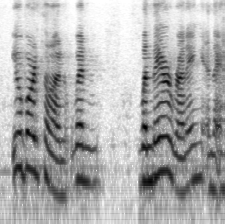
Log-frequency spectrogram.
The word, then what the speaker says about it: Eobard Thawne: And the when he and how do you pronounce his opposite's name? I'm gonna butcher it. Dr. Zoom or whatever. Yeah. Eobard Thawne. Eobard Thawne.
